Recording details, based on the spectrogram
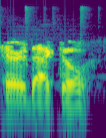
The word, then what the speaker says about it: pterodactyl: My joke is why can't you hear a pterodactyl going to the bathroom? Because the P is silent.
